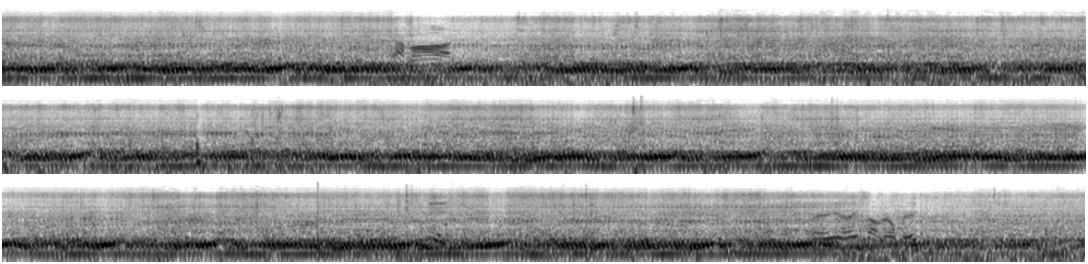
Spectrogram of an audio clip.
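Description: Mercury OptiMax Pro XS two-stroke outboard running steadily at cruising speed with the boat on the plane, with wind and water rushing past the hull.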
